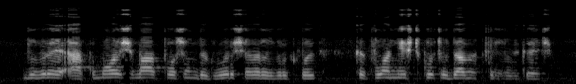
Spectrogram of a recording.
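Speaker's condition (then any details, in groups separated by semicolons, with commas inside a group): No condition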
